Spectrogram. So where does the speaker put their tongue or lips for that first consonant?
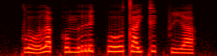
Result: velum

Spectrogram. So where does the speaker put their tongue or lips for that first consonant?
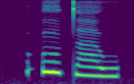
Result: throat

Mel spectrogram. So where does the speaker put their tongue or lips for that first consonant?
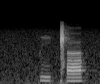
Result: lips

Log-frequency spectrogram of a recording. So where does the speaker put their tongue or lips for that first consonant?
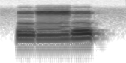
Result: velum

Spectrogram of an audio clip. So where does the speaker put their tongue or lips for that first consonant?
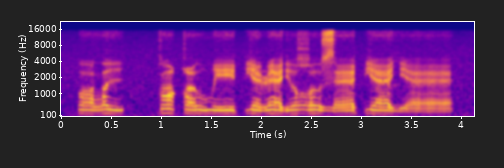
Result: tongue tip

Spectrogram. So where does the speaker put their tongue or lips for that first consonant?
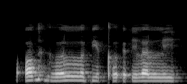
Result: throat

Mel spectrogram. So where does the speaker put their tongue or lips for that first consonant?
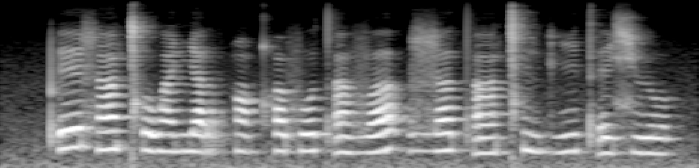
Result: lips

